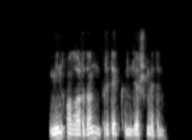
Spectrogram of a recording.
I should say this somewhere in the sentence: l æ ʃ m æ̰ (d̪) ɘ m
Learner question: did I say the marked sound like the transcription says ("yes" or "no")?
yes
